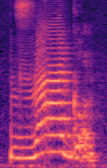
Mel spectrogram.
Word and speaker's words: wagon: Un wagon, même si ça s'écrit wagon, ça se dit wagon. VC en français.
